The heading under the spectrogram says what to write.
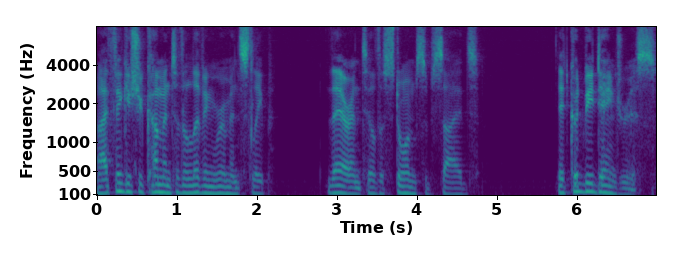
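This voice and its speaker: Putting on a gruff character voice, a man speaks at a moderate pace and medium pitch with fairly even intonation and long, frequent pauses. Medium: read story. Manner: curt, stern.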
